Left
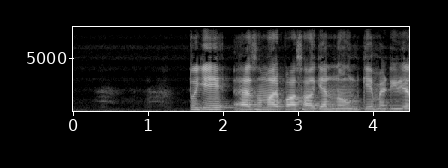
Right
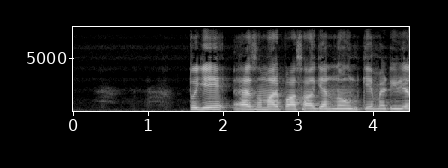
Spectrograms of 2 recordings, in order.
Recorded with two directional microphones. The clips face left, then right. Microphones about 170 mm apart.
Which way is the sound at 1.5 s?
45° right (ahead or behind).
